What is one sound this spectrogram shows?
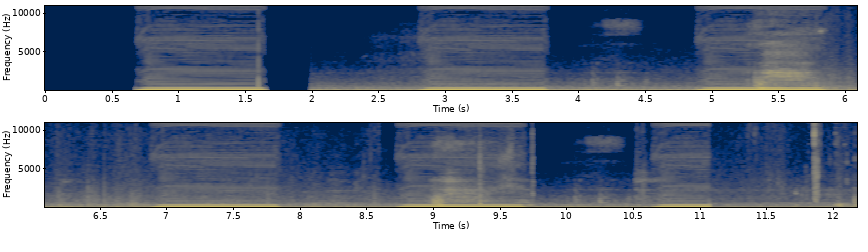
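A phone rings in short repeated bursts.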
